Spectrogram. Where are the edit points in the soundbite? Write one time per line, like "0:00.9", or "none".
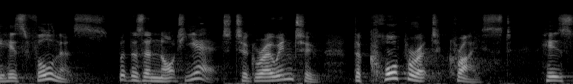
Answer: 0:01.1

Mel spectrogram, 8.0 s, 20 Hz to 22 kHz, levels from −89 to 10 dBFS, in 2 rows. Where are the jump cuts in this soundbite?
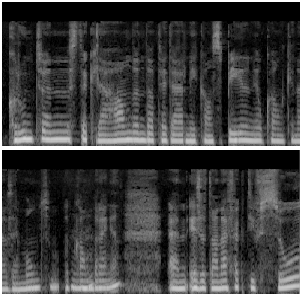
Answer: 0:01.3

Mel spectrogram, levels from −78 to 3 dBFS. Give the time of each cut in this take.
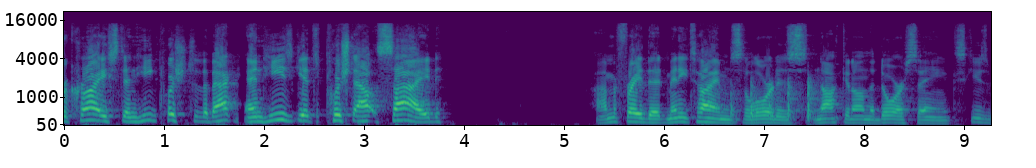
0:00.9
0:01.7

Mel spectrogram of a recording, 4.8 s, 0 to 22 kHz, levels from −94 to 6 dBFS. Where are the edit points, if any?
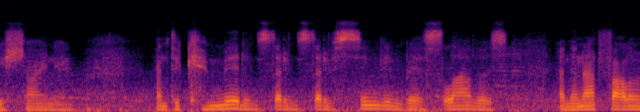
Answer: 0:02.2

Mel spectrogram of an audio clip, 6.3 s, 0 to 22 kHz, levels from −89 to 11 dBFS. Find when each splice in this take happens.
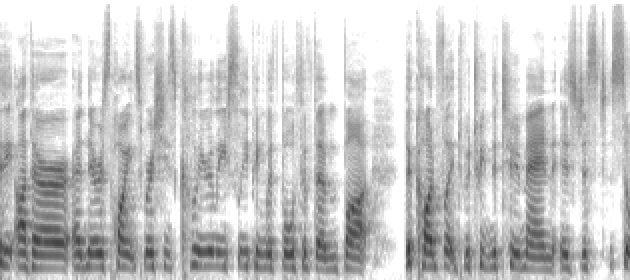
0:01.1

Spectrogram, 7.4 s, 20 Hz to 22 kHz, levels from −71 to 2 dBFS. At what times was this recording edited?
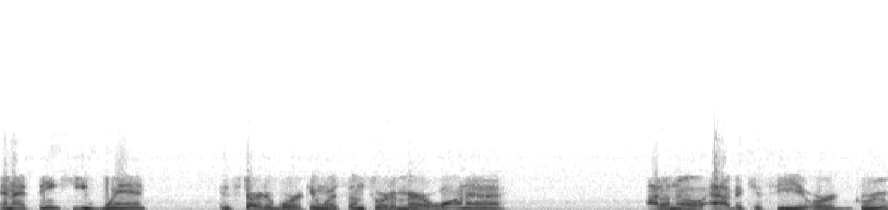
none

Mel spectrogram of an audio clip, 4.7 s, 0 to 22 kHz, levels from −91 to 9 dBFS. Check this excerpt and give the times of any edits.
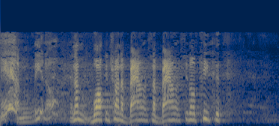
0:02.5

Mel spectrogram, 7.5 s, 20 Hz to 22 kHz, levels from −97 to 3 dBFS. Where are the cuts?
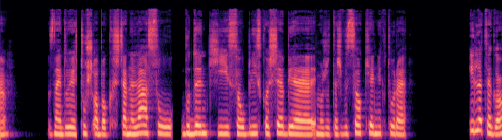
0:01.1
0:02.6
0:04.7

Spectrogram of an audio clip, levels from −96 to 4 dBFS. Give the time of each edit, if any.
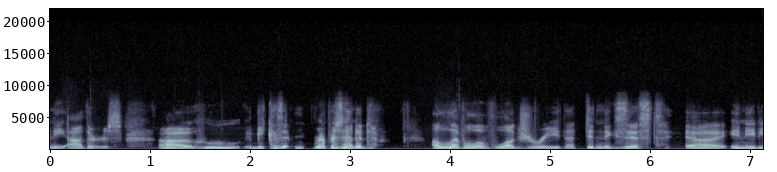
none

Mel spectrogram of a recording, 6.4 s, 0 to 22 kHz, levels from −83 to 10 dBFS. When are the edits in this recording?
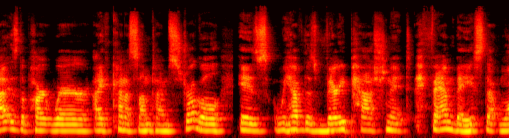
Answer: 0:02.9

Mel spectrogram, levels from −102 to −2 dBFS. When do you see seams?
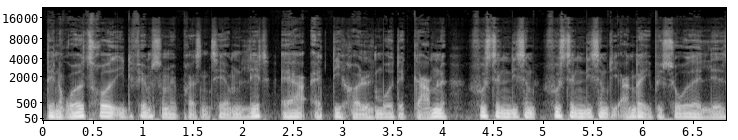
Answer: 0:01.1
0:02.3
0:03.3
0:04.9

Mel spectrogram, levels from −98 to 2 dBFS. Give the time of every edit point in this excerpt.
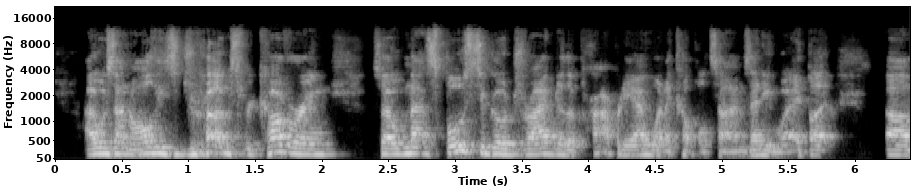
none

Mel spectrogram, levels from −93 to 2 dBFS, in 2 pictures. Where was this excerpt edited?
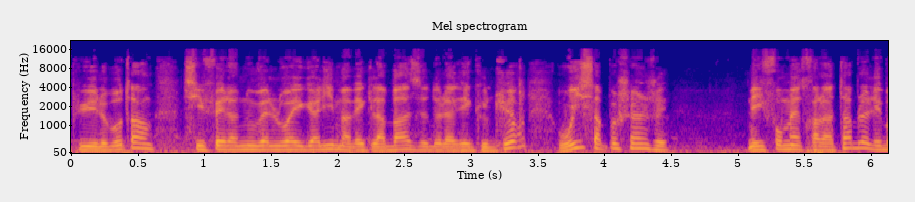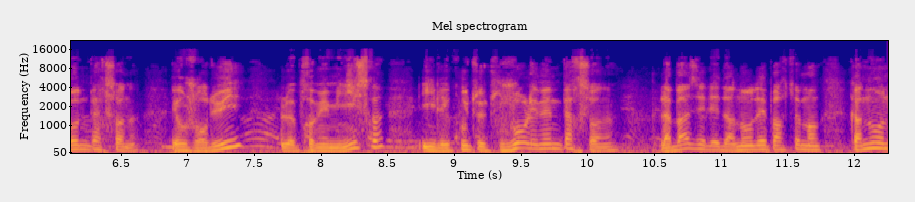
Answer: none

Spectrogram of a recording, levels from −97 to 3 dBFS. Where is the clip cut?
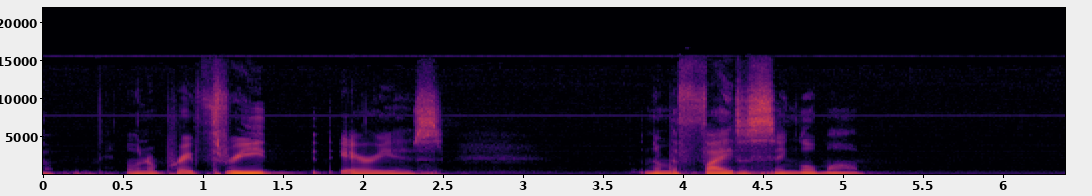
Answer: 0:01.0
0:01.9
0:03.9
0:04.3

